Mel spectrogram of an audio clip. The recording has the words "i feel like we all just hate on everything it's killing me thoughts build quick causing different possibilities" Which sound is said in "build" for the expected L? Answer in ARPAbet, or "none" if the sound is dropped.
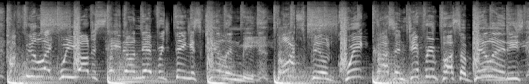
L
